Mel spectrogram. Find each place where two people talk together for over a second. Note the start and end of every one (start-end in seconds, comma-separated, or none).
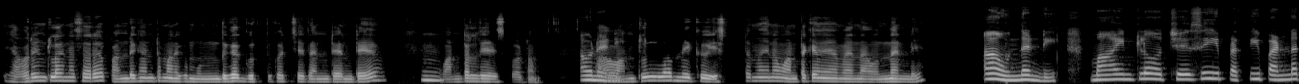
none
